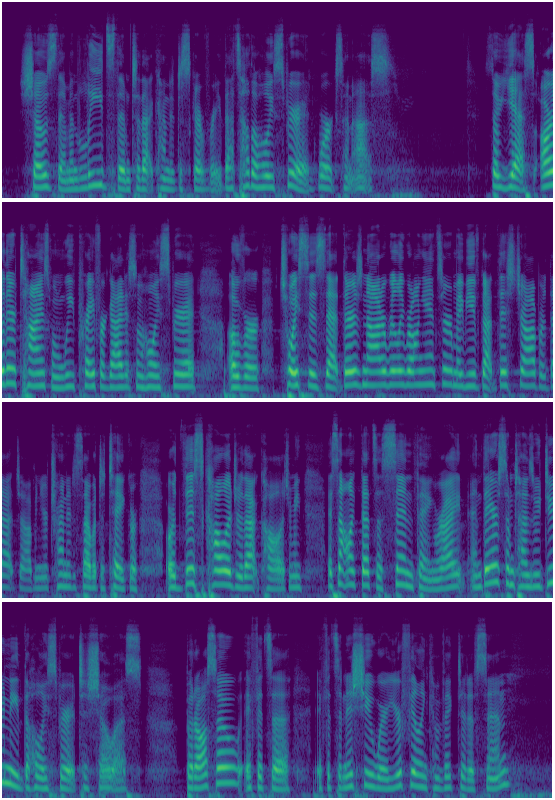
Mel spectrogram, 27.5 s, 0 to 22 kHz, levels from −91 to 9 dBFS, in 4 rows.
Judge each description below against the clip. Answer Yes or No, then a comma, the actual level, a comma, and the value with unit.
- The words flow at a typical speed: No, fast, 220 wpm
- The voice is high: Yes, high, 235 Hz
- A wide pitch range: No, average, 4.0 semitones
